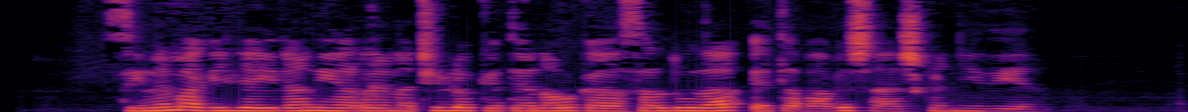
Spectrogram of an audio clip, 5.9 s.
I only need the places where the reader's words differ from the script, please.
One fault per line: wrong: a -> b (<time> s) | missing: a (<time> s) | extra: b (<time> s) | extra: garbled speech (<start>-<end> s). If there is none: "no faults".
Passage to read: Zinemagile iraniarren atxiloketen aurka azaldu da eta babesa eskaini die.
no faults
